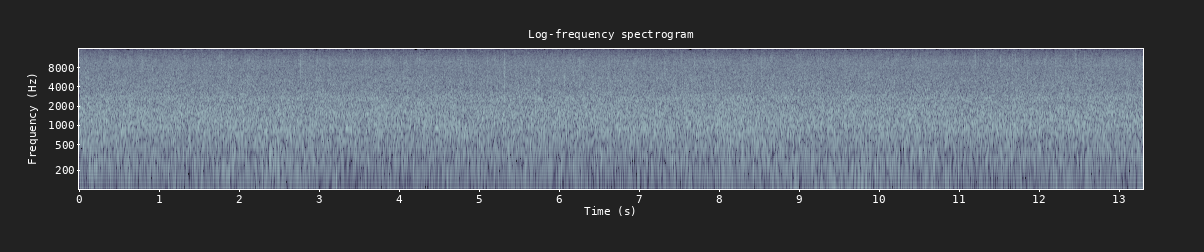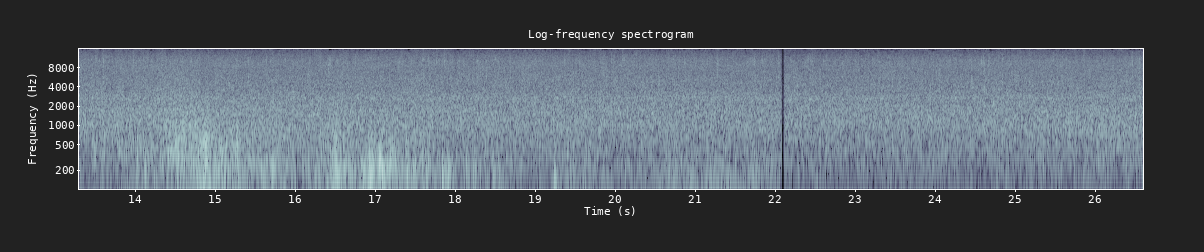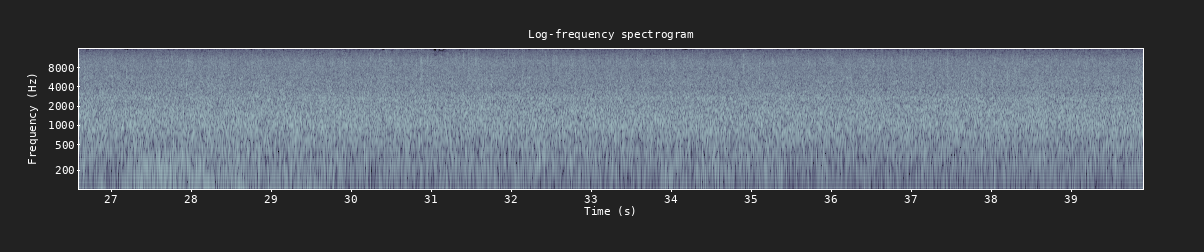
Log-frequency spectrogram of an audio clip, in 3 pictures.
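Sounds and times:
steady rain: 0:00.0 - 0:39.9
thunder rumbling: 0:07.4 - 0:22.1, 0:23.4 - 0:32.0.

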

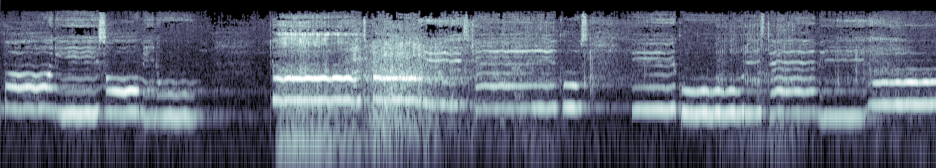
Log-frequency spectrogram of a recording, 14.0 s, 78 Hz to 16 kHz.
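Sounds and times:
boy singing slow solo: 0:04.0 - 0:14.0.

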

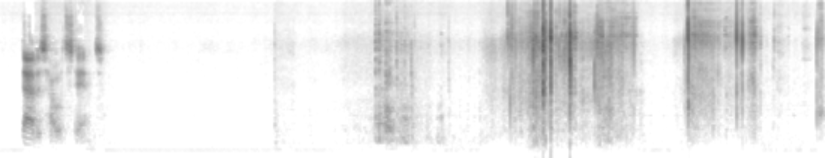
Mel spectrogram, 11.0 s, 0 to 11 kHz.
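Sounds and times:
hand rustling on microphone: 0:04.7 - 0:11.0.

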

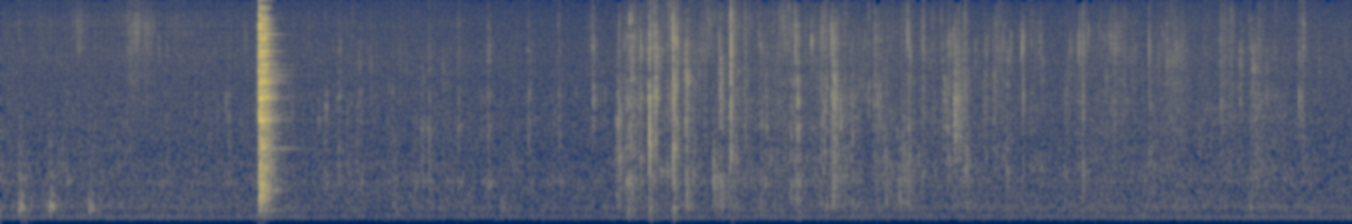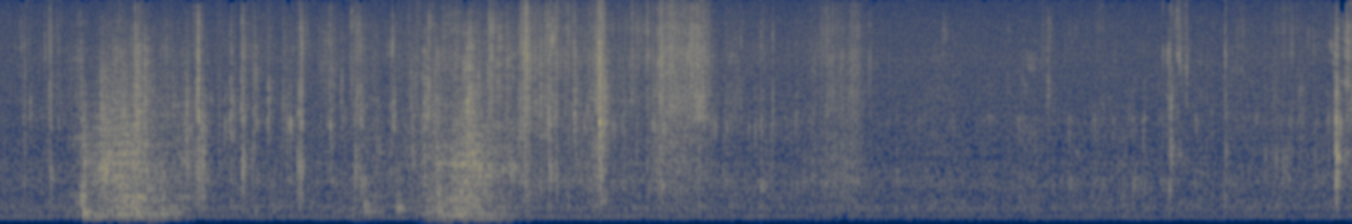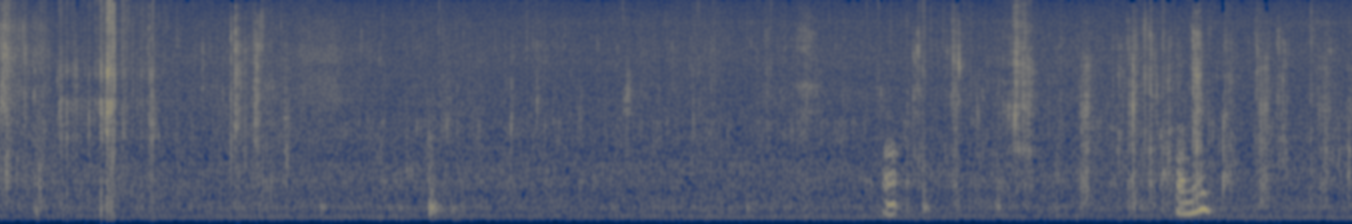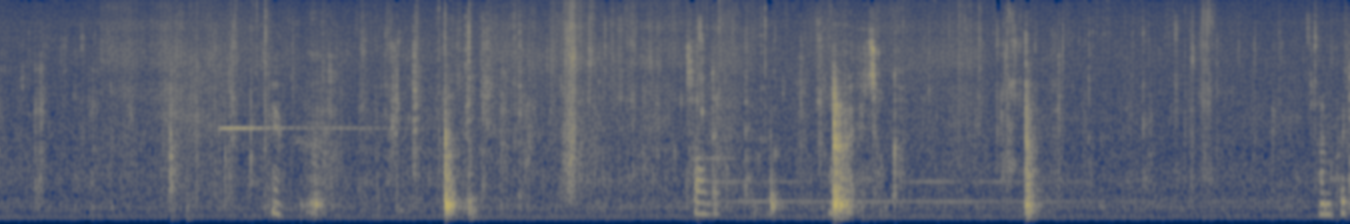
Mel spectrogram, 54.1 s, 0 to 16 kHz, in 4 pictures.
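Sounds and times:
dog chewing: 0:01.4 - 0:14.3, 0:15.4 - 0:17.8, 0:18.4 - 0:54.0
metal utensil clinking on plate: 0:02.6 - 0:02.9.

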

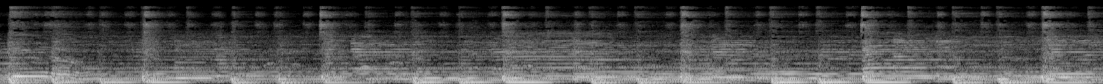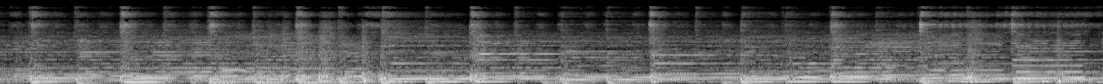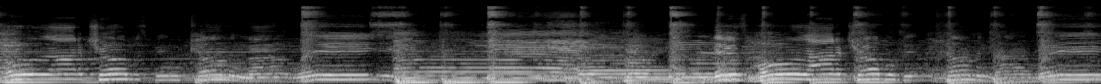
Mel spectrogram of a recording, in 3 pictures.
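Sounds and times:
drums: 0:00.0 - 0:22.8, 0:23.9 - 0:33.0
low bass line: 0:00.0 - 0:24.8
electric and acoustic guitars: 0:00.0 - 0:33.0
saxophone: 0:02.0 - 0:22.3, 0:26.0 - 0:29.8.

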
